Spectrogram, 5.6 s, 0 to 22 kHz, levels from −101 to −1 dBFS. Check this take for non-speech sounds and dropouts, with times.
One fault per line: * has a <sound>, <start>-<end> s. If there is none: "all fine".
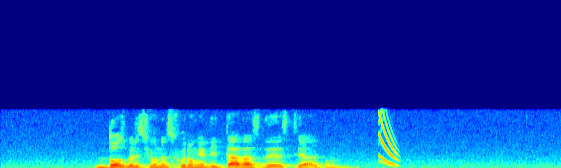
* has a chirp, 3.8-4.0 s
